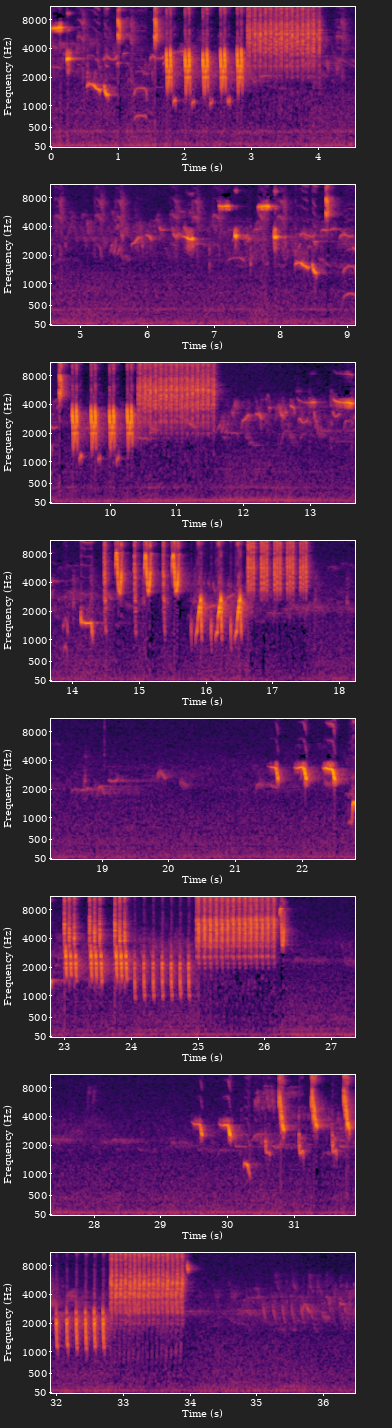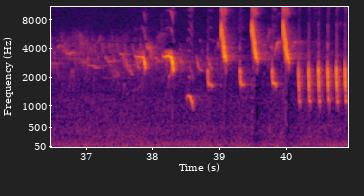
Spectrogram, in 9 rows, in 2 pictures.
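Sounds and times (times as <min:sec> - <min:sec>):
songbird singing with buzzy trill: 0:00.0 - 0:20.5, 0:21.2 - 0:40.9.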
